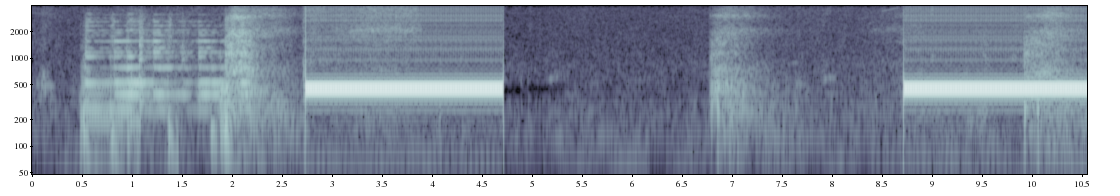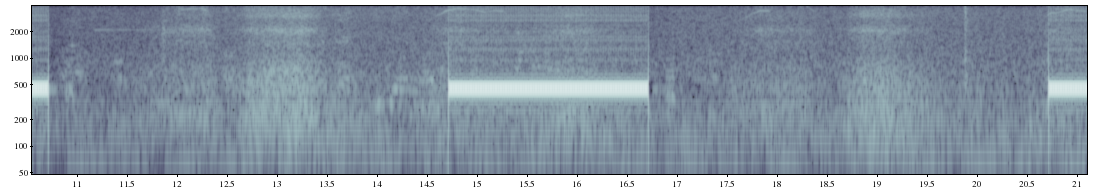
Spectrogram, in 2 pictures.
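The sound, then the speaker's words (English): A steady mid-pitched telephone line tone plays while an office call is transferred to another extension. Each tone lasts about two seconds and repeats roughly every six seconds, three times plus the start of a fourth, with soft line noise and clicks between. “Sure, yeah, let me transfer you to his line. Hold on.”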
